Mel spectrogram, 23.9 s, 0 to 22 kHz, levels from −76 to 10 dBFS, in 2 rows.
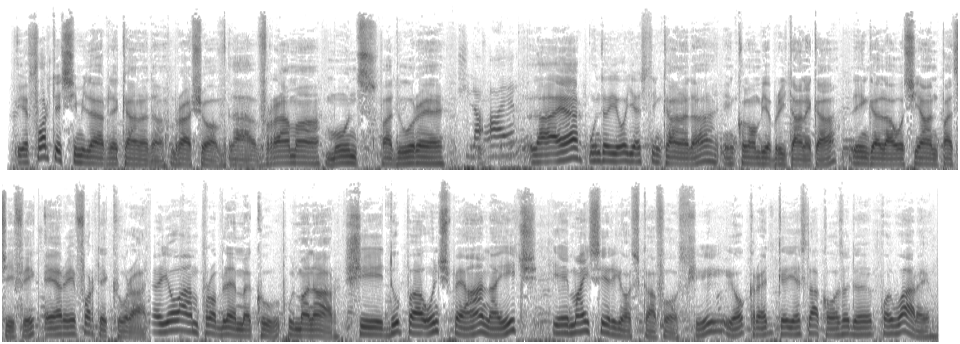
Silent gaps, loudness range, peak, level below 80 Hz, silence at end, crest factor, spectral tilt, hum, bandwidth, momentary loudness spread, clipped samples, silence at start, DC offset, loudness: none; 2 LU; 0 dBFS; -36 dBFS; 0.25 s; 14 dB; -5 dB/octave; none; 18 kHz; 6 LU; under 0.1%; 0.1 s; under 0.1%; -15 LUFS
